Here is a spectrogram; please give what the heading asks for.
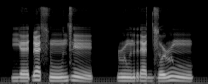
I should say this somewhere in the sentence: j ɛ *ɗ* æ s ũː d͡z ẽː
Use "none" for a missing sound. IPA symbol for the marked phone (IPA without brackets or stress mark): ɗ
